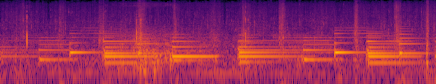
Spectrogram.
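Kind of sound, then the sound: nature, heavy rain pouring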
